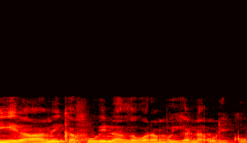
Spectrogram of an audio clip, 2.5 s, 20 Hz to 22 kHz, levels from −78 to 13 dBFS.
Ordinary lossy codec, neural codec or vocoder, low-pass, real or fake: none; codec, 16 kHz, 4 kbps, FreqCodec, larger model; 7.2 kHz; fake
